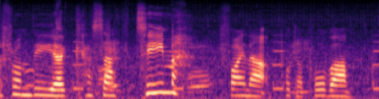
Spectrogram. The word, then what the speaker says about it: Potapova: A rider from the Kazakh team, Faina Potapova. It's usually the emphasis on the penultimate syllable.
